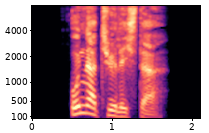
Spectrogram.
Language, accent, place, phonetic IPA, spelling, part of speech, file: German, Germany, Berlin, [ˈʊnnaˌtyːɐ̯lɪçstɐ], unnatürlichster, adjective, De-unnatürlichster.ogg
- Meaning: inflection of unnatürlich: 1. strong/mixed nominative masculine singular superlative degree 2. strong genitive/dative feminine singular superlative degree 3. strong genitive plural superlative degree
